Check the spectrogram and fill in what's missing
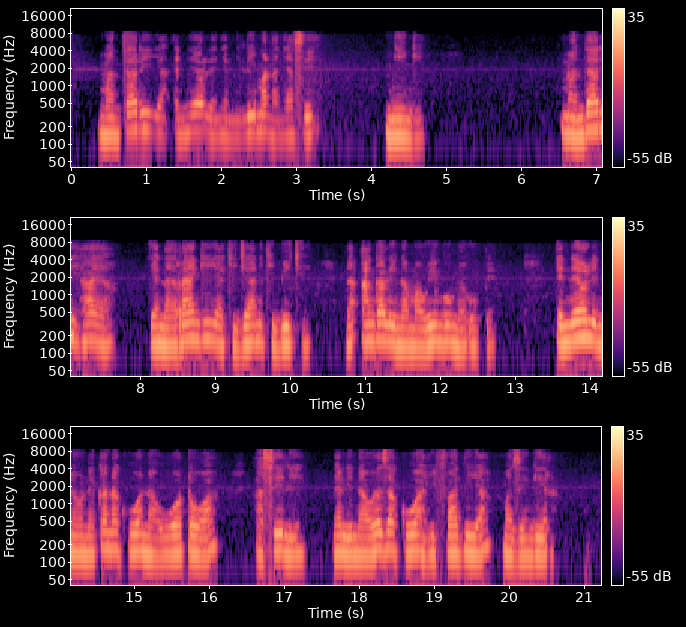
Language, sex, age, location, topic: Swahili, male, 25-35, Nairobi, government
